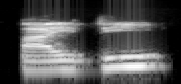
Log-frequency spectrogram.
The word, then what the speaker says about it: ID: different examples then here in capital letter abbreviation stress deal last letter like ID so D is a last letter here so we should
